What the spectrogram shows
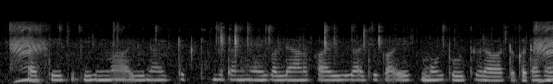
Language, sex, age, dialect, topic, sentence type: Hindi, female, 25-30, Marwari Dhudhari, banking, statement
